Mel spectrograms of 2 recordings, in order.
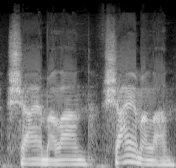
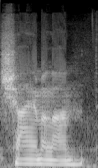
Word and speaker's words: Shyamalan: Night, I can't say his name, Shyamalan, yeah, M. Night Shyamalan.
